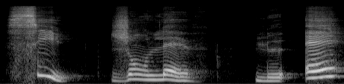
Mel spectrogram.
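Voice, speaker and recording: A woman with a North African French accent, teaching a reading lesson to young children and sounding out words clearly. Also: mid-range voice, sing-song, a little mellow. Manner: slow, carefully enunciated, repeating words for children.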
